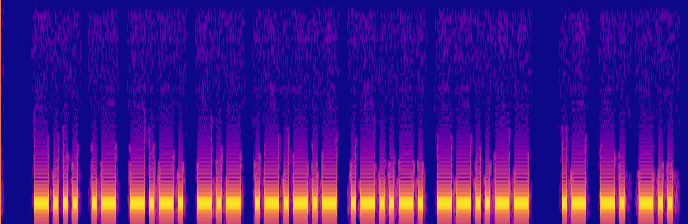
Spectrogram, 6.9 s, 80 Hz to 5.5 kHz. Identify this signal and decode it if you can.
Morse code, heard as a keyed tone, about 25 wpm, 600 Hz. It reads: BACK.", AND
